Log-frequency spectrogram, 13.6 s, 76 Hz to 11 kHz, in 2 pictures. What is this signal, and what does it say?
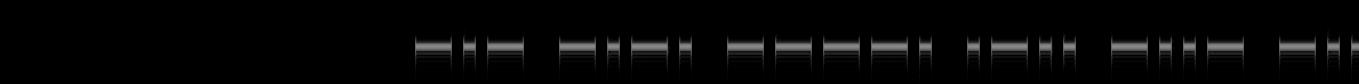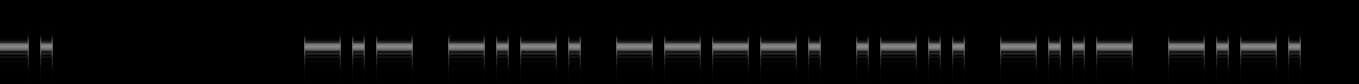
Morse code, heard as a keyed tone, about 20 wpm, 700 Hz. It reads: KC9LXC KC9LXC
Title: USA Call Signs - 6 Characters - Repeated 2x - 20wpm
